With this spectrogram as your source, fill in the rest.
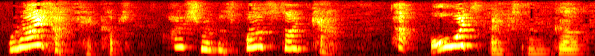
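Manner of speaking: high, quick fish voice; lightly voiced Angel Fish. A narrator's reading. Angel Fish explaining her hiccup cure, high voice. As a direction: rattle off the tip brightly.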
